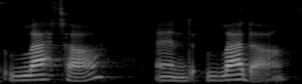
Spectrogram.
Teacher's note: in the middle of the words it sounds more like latter they're actually saying another sound which involves the tongue quickly moving up from its rest position to strike the alveolar region coming down again it's sort of like a flicking motion the symbol for it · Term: tap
